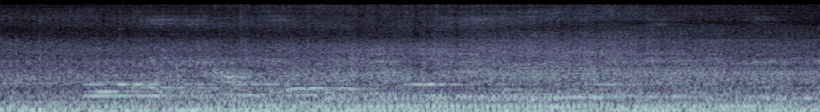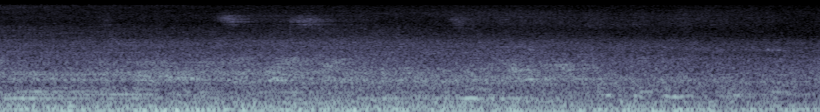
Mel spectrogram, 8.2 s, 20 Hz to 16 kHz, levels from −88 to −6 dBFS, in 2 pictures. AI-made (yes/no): no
